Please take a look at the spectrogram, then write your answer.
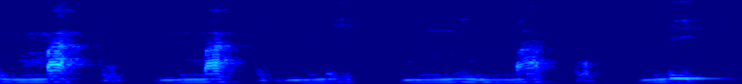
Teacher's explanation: Observe que ela é bilabial. Você tem que unir os dois lábios, né, o superior e o inferior, para pronunciar essa letra.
